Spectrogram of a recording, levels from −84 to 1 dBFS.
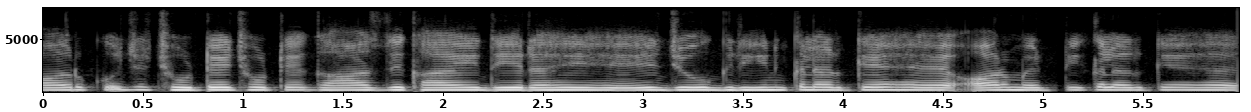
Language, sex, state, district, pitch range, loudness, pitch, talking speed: Hindi, female, Chandigarh, Chandigarh, 225-235 Hz, -14 LUFS, 230 Hz, 190 wpm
